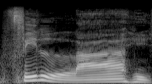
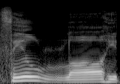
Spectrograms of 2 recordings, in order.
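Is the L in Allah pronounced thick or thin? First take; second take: thin; thick. First: The L in Allah sounds thin and light. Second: The L in Allah sounds thick and heavy. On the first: The speaker calls it right. "Cara bacanya tarqiq tipis ya" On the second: The speaker calls it wrong. "Tidak boleh dibaca tebal"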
